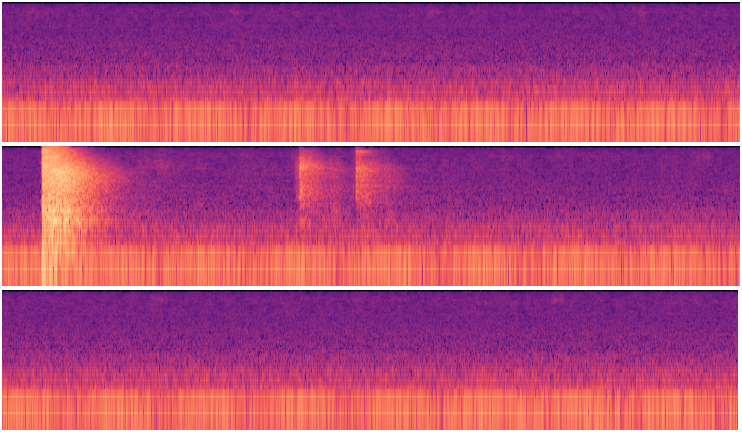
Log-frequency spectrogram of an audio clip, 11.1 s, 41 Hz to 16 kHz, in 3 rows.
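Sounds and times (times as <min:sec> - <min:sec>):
air pistol shot: 0:03.9 - 0:04.4.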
